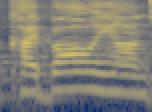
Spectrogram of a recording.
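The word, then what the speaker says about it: Kybalion: y sounds you know it would have been a long i sound chi ba leon and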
